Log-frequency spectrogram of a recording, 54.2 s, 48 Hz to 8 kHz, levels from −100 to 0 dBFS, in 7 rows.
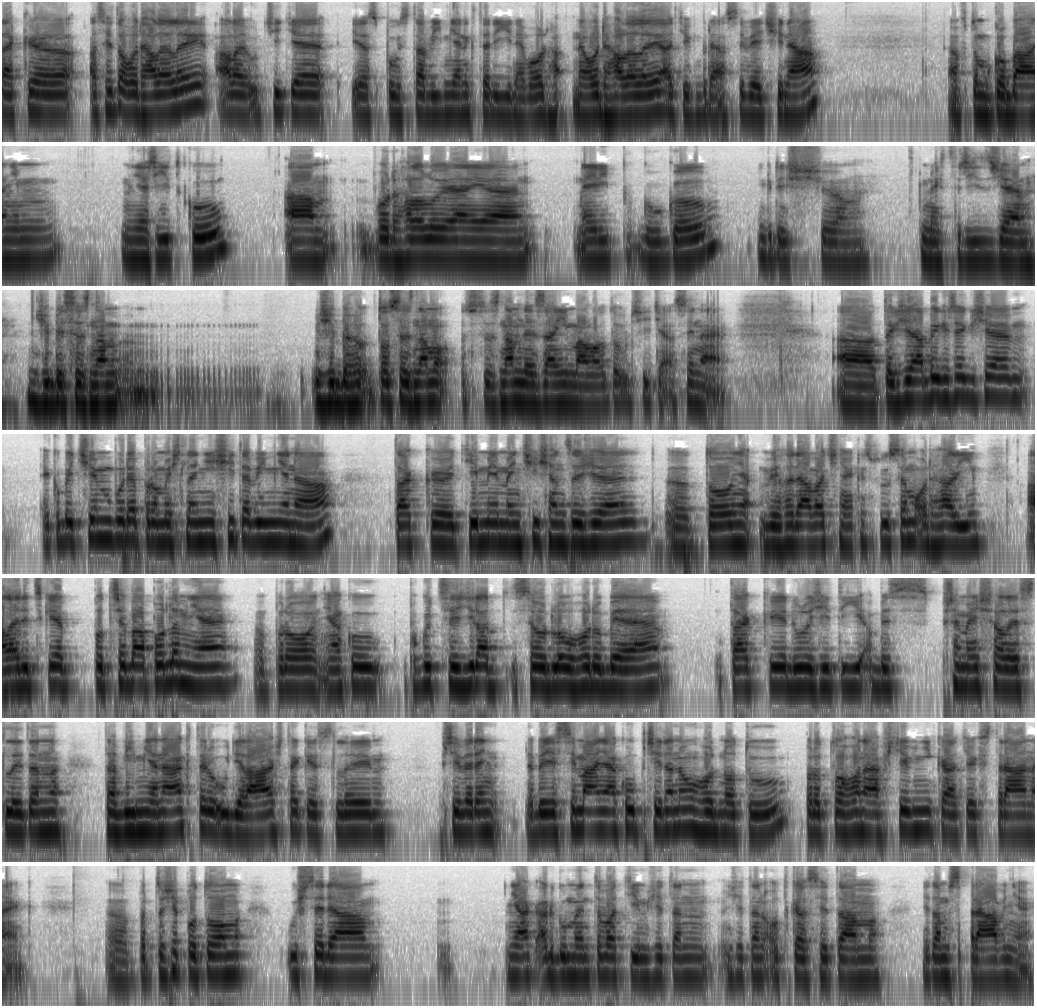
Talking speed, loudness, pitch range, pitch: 135 wpm, -12 LUFS, 130-155 Hz, 145 Hz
